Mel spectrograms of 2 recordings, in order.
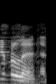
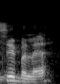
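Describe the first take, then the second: First: The word begins with a 'sh' sound. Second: The word begins with an 's' sound. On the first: The speaker calls it right. "It's a shibboleth" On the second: The speaker calls it wrong. "not a sibboleth"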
